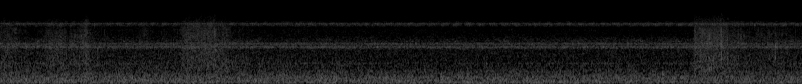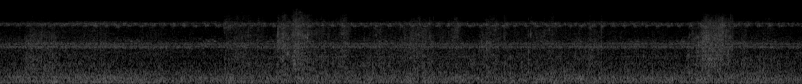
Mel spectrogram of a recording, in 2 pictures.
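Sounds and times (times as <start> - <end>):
footsteps in dry leaves: 0.0 - 2.5, 7.0 - 16.0.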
